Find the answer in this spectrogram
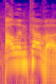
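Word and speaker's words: Elnkowa: to close at the Keva of Ruby Rafael Alan Cava that's the way to pronounce it Alan cava he was a descendant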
